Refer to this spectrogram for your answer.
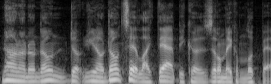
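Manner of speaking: usual speaking voice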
